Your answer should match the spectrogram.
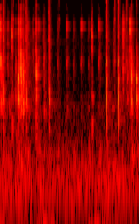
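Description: Computer keyboard keys clatter in quick irregular bursts of soft clicks while someone plays a video game, close but fairly quiet over a low background hum, no speech.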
